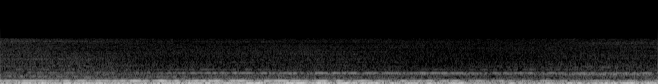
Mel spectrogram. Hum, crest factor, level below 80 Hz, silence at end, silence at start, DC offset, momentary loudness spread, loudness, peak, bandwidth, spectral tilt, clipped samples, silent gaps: none; 12 dB; -24 dBFS; 0 s; 0 s; under 0.1%; 7 LU; -26 LUFS; -10 dBFS; 3.4 kHz; -13 dB/octave; under 0.1%; none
